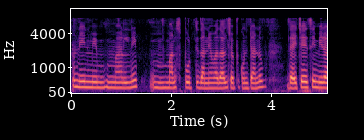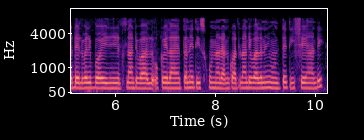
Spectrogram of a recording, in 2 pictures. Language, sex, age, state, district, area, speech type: Telugu, female, 45-60, Andhra Pradesh, Srikakulam, urban, spontaneous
